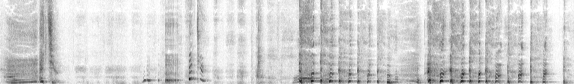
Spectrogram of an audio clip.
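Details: Adult woman (mother) coughing while her daughter laughs at the cough.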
